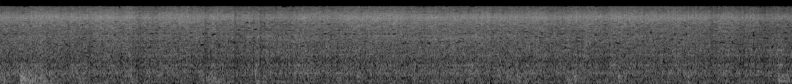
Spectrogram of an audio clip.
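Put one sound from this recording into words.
A wooden spatula scrapes and stirs in a pan.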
